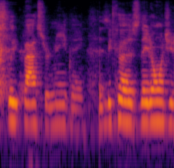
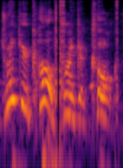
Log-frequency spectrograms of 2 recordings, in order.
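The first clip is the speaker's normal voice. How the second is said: patronizing; 5 semitones higher, slower than usual. Retold or imitated. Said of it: "patronized me".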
